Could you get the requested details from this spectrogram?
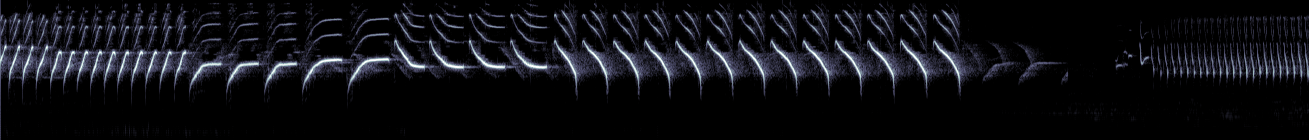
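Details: Canary lure song for young canaries to learn from, long full song: a rapid trill, then rising whistled sweeps, then loud downward-sweeping notes about two per second, ending quietly with a faint buzz.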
